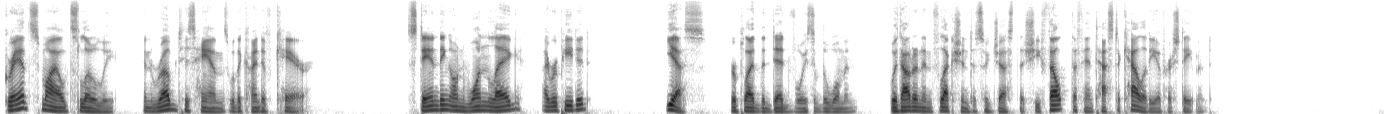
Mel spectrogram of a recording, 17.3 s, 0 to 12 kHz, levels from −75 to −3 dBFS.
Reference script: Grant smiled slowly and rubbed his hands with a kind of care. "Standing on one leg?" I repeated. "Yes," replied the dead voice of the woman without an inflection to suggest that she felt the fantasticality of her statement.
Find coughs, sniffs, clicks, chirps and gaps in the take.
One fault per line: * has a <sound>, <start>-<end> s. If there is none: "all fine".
all fine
